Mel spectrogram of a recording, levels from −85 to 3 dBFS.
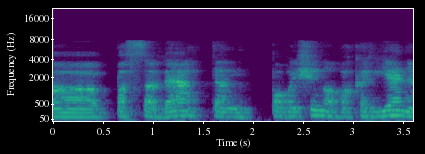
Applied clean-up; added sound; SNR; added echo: neural mask model DeepFilterNet 3.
